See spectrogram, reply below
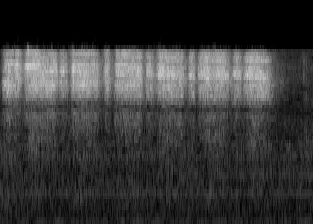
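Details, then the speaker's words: Vocal imitation of mixed mitral valve disease with tachycardia, contrasted with mitral stenosis: rapid, rough hissing bursts with continuous murmurs. "you have to differentiate this from the mitosis where you get as opposed to mix mitro valve disease with takic cardia you will"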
